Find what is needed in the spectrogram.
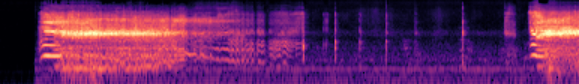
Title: Sound Effects - Baby Crying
